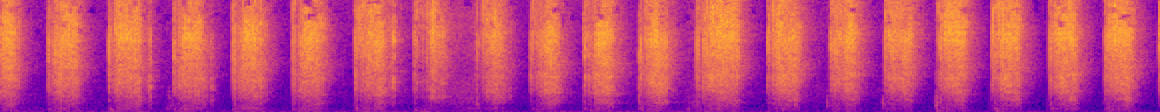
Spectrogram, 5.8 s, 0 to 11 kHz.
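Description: Fingertips and long nails scratch and rub a cylindrical pink Himalayan salt single candle holder in fast, steady strokes. About 22 bright, hissy scraping bursts follow one another at a brisk, even rhythm, each cutting off quickly with almost no low end.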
